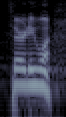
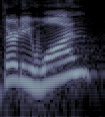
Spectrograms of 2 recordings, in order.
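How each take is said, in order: First: Said in the usual way. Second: THIRTY-ONE as a high, rising question; loud, rising THIRTY-ONE?. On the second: Real, not acted. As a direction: ask THIRTY-ONE in surprise, pitch climbing. Repeats a number as a question.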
